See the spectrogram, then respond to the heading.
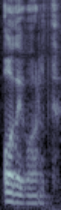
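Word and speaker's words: Ødegaard: Eh, ah, otra, otra aula grande, eh, la pronunciación correcta de los nombres noruegos con doble A, las doble A se pronuncian como O. Entonces el correcto sería Erling Braut Holland y eh, Martin Odegaard.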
